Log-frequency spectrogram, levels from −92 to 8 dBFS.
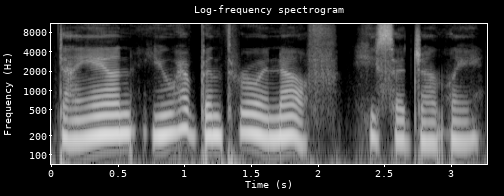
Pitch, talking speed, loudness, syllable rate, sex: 190 Hz, 165 wpm, -17 LUFS, 3.9 syllables/s, female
